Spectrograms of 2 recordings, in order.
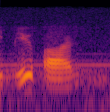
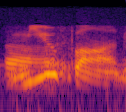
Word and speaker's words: MUFON: pronounce MUFON without it sounding like you're imitating a cow? Are you saying it correctly? – I'm saying it like I was told that it should be MUFON. – MUFON.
